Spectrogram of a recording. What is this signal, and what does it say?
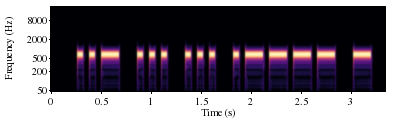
Morse code, heard as a keyed tone, about 20 wpm, 700 Hz. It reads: USS1T
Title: Five Challenging Letter-Number Combinations 20wpm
